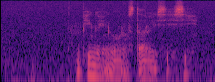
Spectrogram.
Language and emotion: Russian, sad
